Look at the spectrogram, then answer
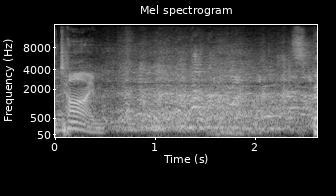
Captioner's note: audience laughing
